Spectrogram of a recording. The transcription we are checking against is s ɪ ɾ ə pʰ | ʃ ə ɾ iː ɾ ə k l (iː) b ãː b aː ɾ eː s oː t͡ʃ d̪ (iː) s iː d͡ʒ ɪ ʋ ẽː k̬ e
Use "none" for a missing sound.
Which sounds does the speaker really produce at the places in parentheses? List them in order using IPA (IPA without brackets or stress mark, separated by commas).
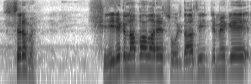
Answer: aː, aː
